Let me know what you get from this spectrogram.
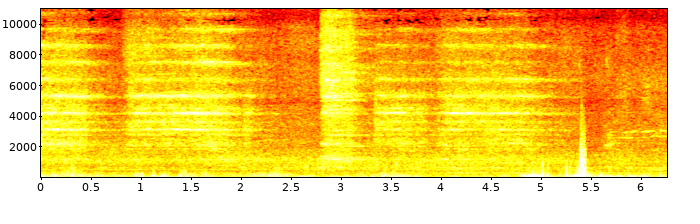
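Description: Electric suburban train running past with a steady low rumble, its wheels squealing in repeated high-pitched bursts. Something sharp rises to the loudest point about five seconds in.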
